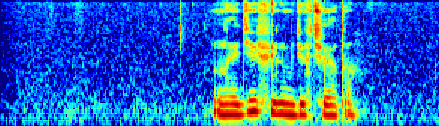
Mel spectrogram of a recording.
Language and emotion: Russian, neutral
